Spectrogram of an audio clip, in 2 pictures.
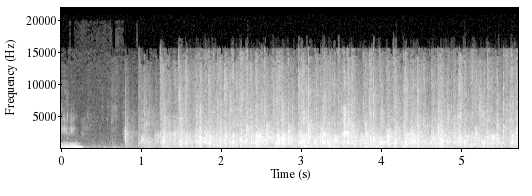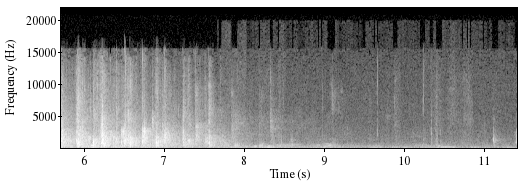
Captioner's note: applause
